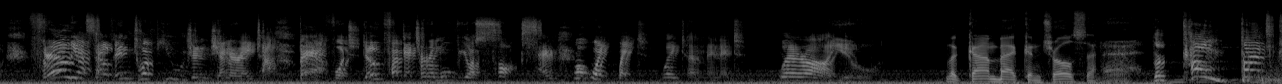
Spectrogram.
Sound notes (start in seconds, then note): none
